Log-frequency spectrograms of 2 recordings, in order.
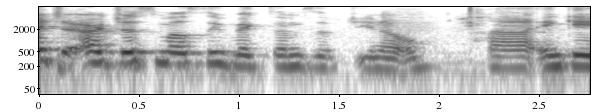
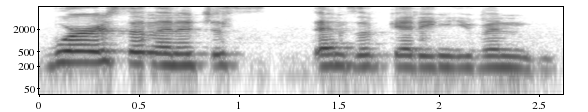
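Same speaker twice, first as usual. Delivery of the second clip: ordinary talk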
